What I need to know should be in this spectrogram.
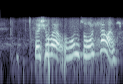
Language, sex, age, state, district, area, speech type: Kashmiri, female, 18-30, Jammu and Kashmir, Kulgam, rural, conversation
